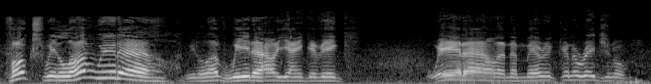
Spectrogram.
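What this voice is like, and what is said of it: Donald Trump impression. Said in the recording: “the only good Trump impression in the history of the internet... The only person to ever decently do a Trump impression... wonderful Trump impersonation because he destroys it”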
